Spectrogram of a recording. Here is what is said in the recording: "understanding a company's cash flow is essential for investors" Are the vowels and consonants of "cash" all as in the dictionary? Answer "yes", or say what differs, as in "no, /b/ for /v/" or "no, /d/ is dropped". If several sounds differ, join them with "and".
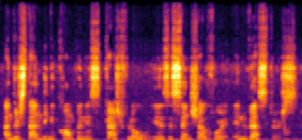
yes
